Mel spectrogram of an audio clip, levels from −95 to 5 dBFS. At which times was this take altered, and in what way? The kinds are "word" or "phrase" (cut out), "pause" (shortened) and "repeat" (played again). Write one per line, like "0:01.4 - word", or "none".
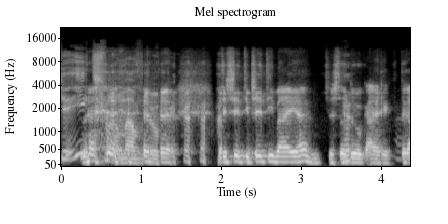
0:02.0 - word
0:02.4 - word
